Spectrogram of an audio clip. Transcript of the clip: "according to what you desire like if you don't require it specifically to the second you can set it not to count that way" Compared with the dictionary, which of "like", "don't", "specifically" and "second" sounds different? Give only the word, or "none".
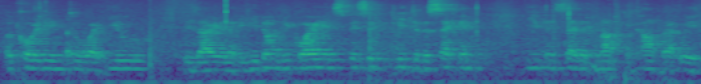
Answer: none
